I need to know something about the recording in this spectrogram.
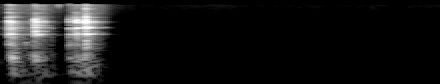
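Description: Stainless-steel cap clinking against the neck of a glass cold-brew bottle as it is put on: a few short clinks within the first half second.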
